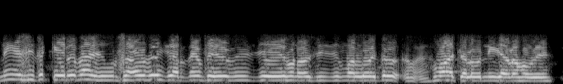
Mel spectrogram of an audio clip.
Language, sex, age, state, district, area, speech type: Punjabi, male, 30-45, Punjab, Barnala, rural, conversation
